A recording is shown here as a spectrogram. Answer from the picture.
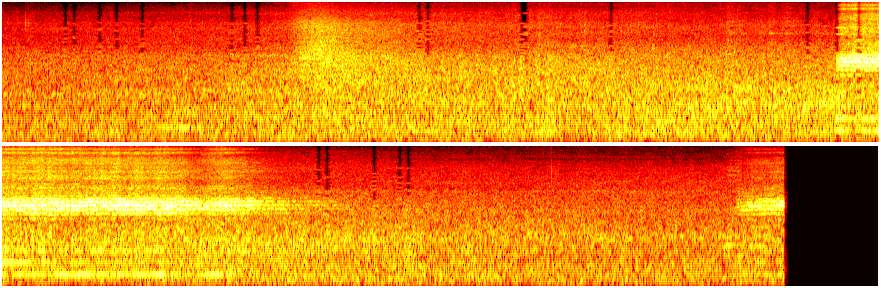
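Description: City street traffic noise, with a vehicle horn sounding for about a second and a half around the middle.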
